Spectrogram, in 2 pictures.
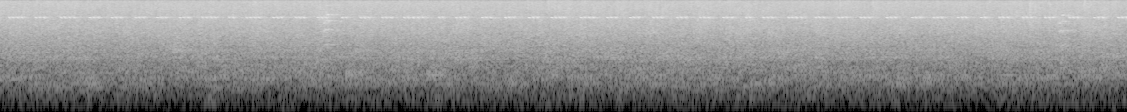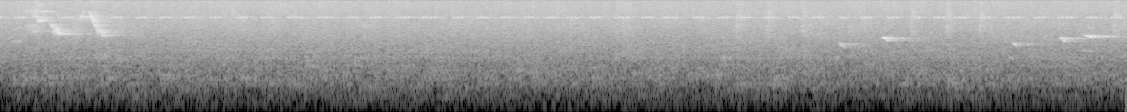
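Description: Steady light-rain hiss with a cricket chirping in an even, rapid pulse. A bird gives two quick falling calls about halfway through, then a few short rising chirps near the end.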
